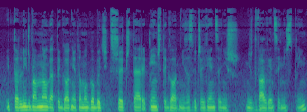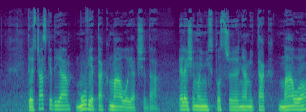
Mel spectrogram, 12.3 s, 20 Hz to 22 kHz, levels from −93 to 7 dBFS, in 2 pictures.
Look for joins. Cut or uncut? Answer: uncut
